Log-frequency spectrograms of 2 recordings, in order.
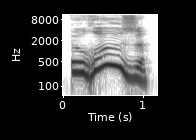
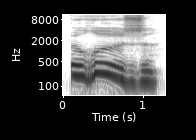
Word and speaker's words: heureuse: Para el masculino no se pronuncia la X, heureux, y al femenino se pronuncia como una Z al final, heureuse.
